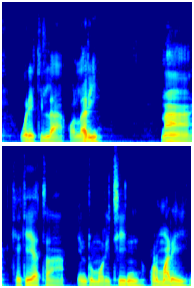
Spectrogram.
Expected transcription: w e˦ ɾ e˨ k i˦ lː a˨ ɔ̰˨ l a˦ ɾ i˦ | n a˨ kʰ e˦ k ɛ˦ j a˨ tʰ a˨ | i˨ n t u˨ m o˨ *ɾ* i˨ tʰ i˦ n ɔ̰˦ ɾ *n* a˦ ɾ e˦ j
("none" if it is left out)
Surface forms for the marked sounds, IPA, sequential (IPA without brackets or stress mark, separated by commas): ɾ, m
